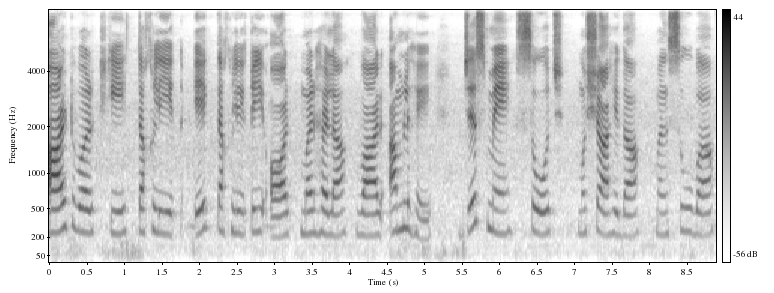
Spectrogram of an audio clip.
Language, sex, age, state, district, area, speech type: Urdu, female, 18-30, Delhi, North East Delhi, urban, spontaneous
